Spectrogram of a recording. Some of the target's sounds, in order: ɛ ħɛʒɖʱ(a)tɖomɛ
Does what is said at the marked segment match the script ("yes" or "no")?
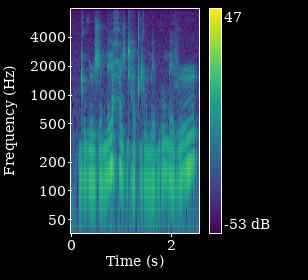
yes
